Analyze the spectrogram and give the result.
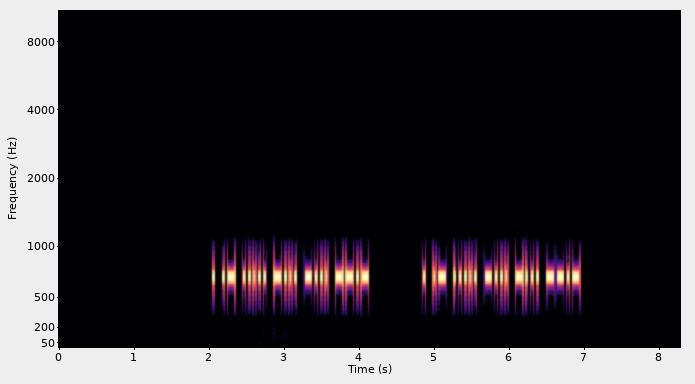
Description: Morse code, heard as a keyed tone, about 36 wpm, 700 Hz. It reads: EA5BBQ EA5BBQ
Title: DXCC-100 Call Signs - 6 Characters - Repeated 2x - 35wpm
